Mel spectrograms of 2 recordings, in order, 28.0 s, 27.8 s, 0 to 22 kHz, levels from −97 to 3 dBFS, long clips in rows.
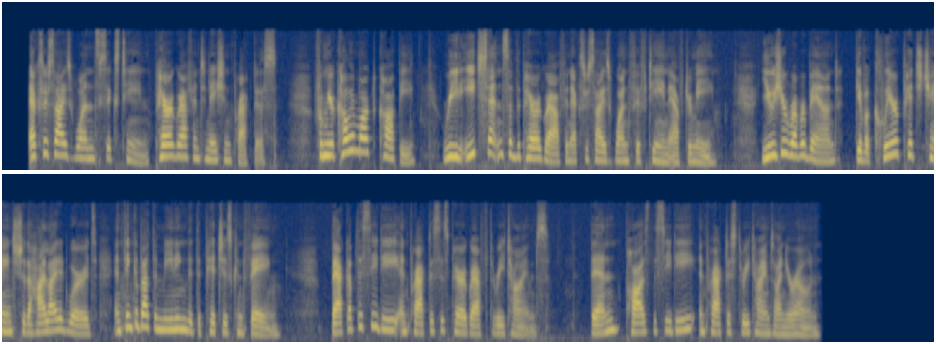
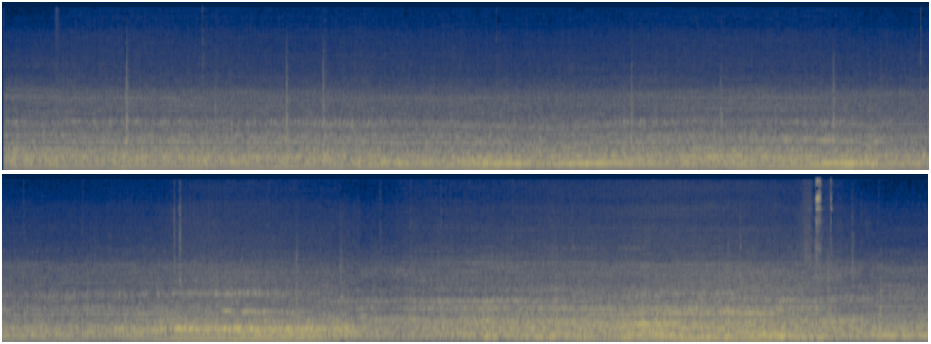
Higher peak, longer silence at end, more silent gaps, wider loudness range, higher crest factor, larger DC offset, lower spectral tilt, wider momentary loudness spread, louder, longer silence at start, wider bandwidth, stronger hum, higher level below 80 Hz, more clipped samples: first, -2 dBFS vs -8 dBFS; first, 1.75 s vs 0 s; neither; about the same, 4 LU vs 6 LU; about the same, 22 dB vs 26 dB; neither; second, -4 dB/octave vs -7.5 dB/octave; first, 13 LU vs 7 LU; first, -23 LUFS vs -34 LUFS; first, 0.4 s vs 0 s; second, 11.5 kHz vs 19 kHz; neither; second, -64 dBFS vs -46 dBFS; neither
